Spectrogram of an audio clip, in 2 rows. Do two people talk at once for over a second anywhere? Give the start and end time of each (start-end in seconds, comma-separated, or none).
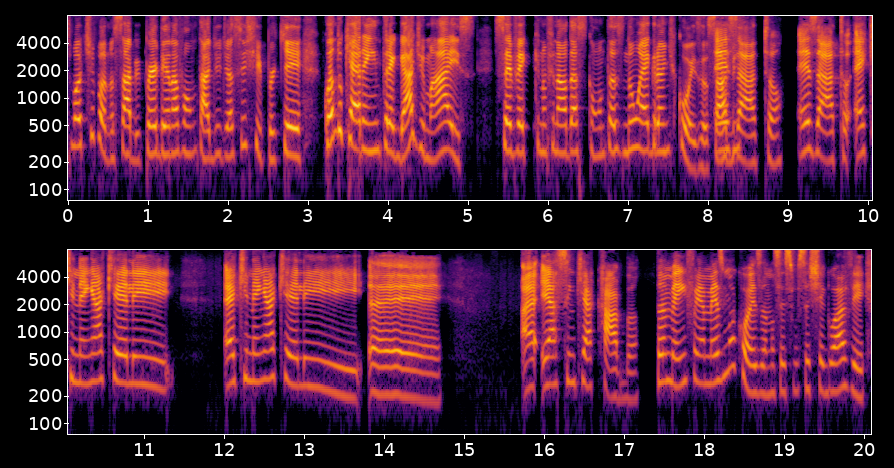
none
